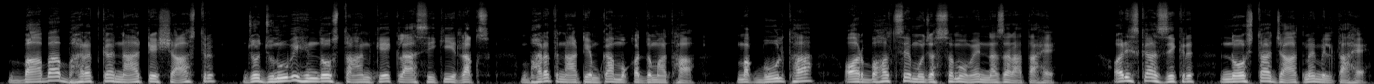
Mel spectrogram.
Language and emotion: Urdu, neutral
